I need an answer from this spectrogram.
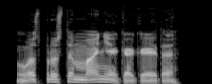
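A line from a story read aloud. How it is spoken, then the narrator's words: Grumbling. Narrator (Russian): проворчал Лей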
